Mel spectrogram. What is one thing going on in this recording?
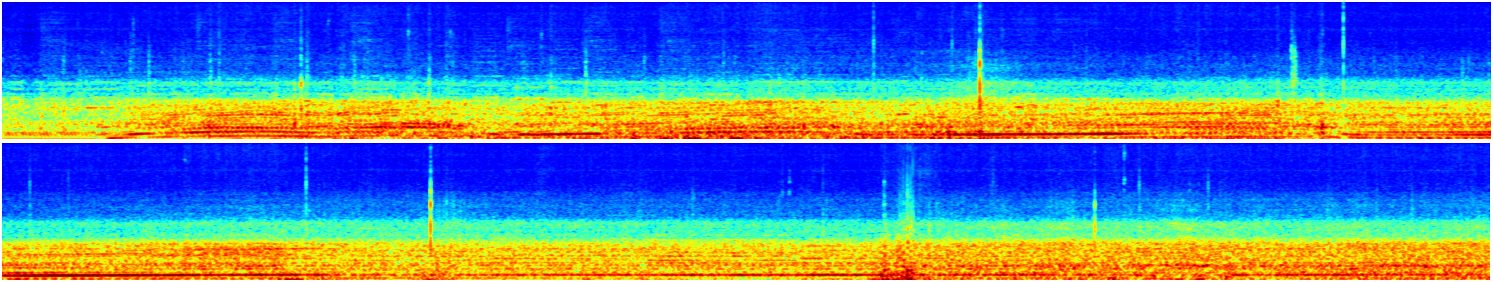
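A car engine hums from inside the car, rising and falling as it changes speed.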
